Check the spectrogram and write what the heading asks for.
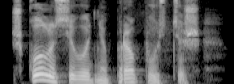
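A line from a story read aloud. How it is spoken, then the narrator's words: Mother's weary conclusion. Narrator (Russian): устало заключила мать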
